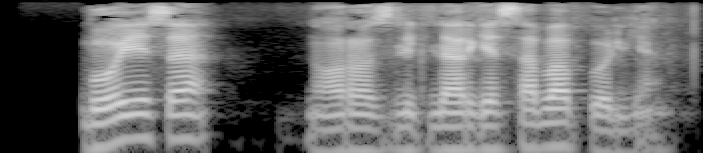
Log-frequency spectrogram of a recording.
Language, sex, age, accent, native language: Uzbek, male, 18-24, Navoiy, Uzbek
